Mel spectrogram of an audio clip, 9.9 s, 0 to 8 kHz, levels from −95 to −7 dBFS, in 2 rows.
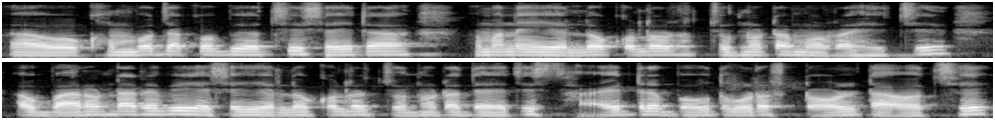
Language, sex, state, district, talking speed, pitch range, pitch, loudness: Odia, male, Odisha, Malkangiri, 165 wpm, 110-125 Hz, 120 Hz, -16 LUFS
